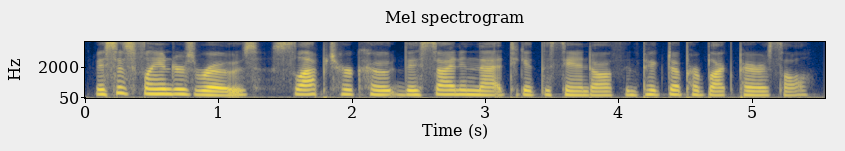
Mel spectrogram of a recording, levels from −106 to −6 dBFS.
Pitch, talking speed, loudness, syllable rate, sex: 220 Hz, 225 wpm, -18 LUFS, 5.0 syllables/s, female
